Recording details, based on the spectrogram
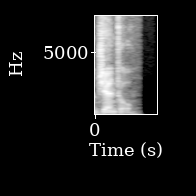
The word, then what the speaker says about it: Gentile: Needless to say, I was surprised when I received the call from the owners of the property, AGE, Abrams Gentile Entertainment, or Gentle, but it's spelled Gentile, like a Gentile in the Bible.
